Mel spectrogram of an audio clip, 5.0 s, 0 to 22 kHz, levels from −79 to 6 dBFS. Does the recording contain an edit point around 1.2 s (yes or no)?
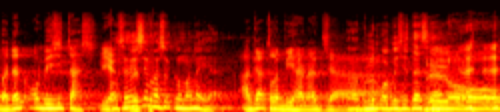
yes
